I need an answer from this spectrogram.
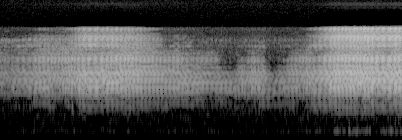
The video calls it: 🐝 How does a bee sounds 🐝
